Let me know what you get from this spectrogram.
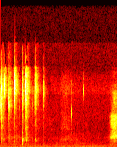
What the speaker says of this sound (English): I'm typing on my laptop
